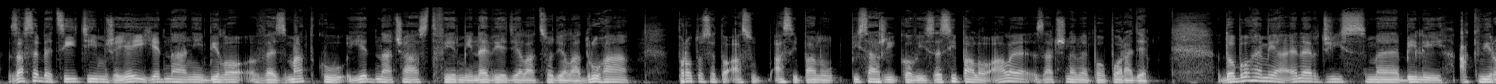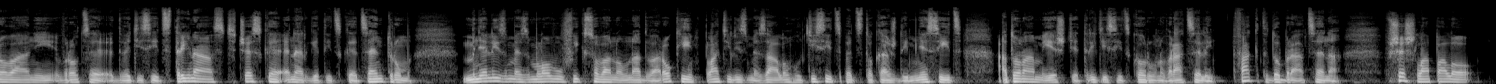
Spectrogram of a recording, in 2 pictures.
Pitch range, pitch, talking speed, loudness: 100-125 Hz, 110 Hz, 130 wpm, -18 LUFS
